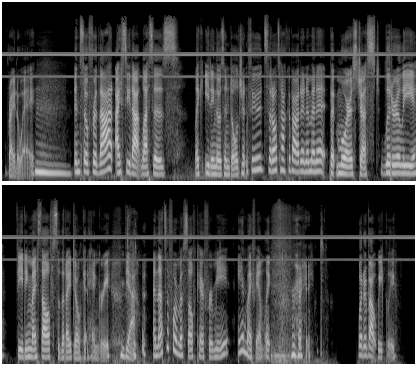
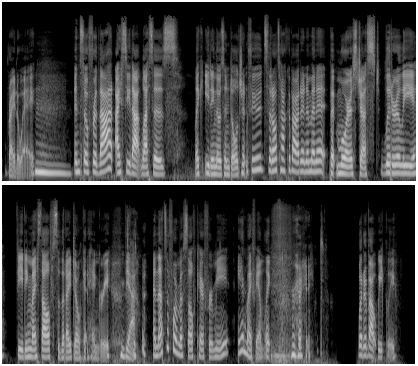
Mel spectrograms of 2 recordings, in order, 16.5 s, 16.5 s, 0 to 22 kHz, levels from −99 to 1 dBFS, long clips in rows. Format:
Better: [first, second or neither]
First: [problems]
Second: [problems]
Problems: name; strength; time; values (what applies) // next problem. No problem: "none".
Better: second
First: high-pitched whine; noticeable; throughout; 6.5 kHz, 15 dB below the speech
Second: none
